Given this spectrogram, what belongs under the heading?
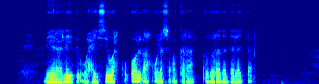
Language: Somali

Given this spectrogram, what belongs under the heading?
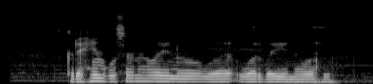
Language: Pashto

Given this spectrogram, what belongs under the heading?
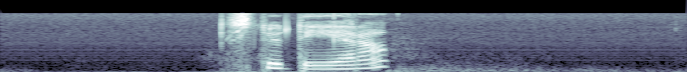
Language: Swedish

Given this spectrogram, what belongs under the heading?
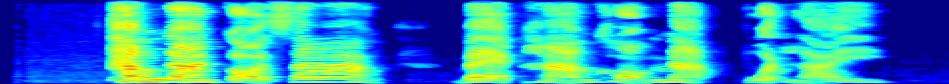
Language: Thai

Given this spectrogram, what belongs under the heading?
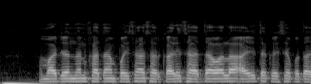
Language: Bhojpuri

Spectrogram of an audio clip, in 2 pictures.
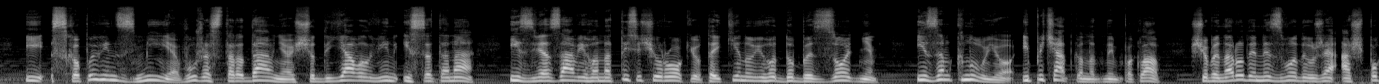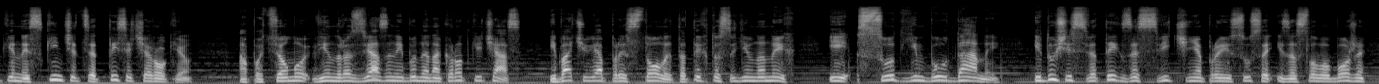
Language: Ukrainian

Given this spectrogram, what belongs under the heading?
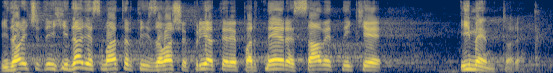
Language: Serbian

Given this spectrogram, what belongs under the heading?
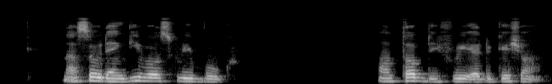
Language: Nigerian Pidgin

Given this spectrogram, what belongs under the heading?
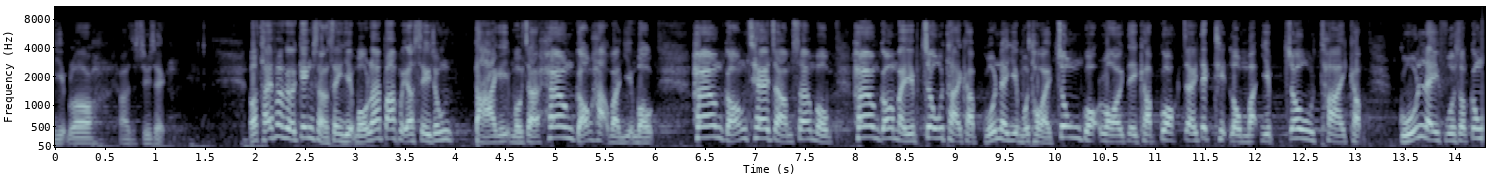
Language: Cantonese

